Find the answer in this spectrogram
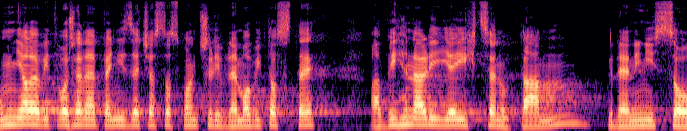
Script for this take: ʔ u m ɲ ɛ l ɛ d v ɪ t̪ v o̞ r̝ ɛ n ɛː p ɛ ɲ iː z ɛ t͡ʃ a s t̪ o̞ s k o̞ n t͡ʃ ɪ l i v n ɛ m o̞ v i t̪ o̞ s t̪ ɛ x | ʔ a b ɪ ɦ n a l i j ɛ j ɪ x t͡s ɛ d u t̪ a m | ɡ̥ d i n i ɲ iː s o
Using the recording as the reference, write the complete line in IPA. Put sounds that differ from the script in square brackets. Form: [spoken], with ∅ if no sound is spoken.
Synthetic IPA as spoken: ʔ u m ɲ ɛ l ɛ [∅] v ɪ t̪ v o̞ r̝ ɛ n ɛː p ɛ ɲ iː z ɛ t͡ʃ a s t̪ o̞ s k o̞ n t͡ʃ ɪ l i v n ɛ m o̞ v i t̪ o̞ s t̪ ɛ x | ʔ a [v] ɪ ɦ n a l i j ɛ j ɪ x t͡s ɛ [n] u t̪ a m | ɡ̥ d [ɛ] n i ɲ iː s o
